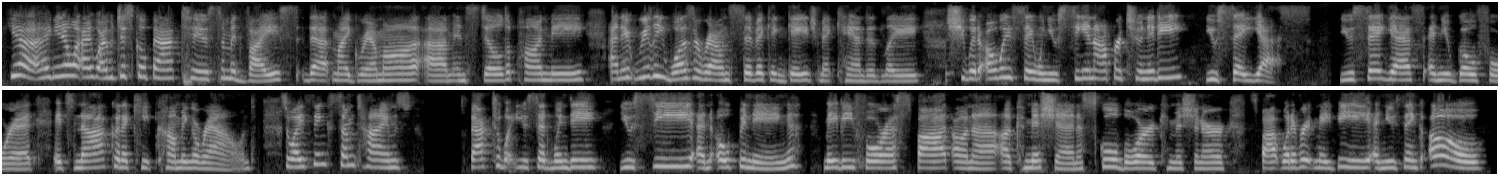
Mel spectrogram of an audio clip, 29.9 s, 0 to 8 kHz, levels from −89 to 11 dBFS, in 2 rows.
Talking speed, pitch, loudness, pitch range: 180 wpm, 240 Hz, -23 LUFS, 220-275 Hz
